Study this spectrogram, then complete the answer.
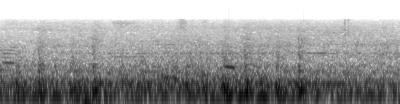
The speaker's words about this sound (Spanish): Hay que estar en silencio para escuchar el paso del tren.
